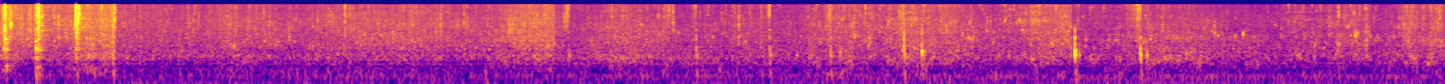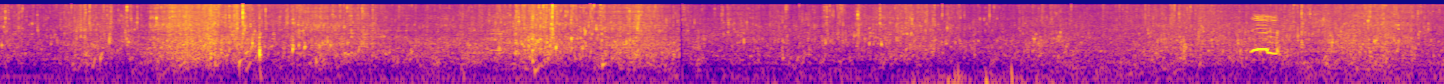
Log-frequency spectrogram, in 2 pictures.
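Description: Water running and splashing, with a few sharp knocks in the first second and a short high chirp near the end.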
